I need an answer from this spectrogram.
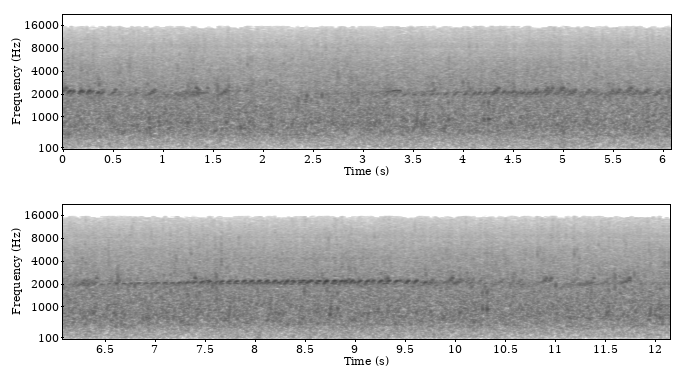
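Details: Kajika frogs croaking in a clear mountain stream: a thin, high trill of quick pulses runs faintly through the clip, swelling around the middle, half buried under steady rushing water.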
